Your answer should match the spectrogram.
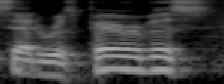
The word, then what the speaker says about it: ceteris paribus: It's a Latin phrase, ceteris paribus. I know, if you've actually taken Latin, I've basically done the American pronunciation of it, but whatever, that's the way it goes.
